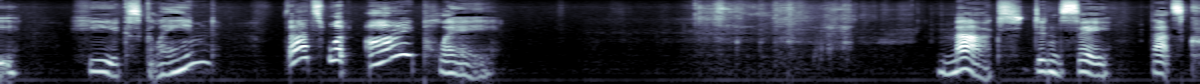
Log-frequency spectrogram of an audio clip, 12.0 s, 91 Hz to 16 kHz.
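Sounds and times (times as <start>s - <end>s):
book page being turned: 6.8s - 9.4s.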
